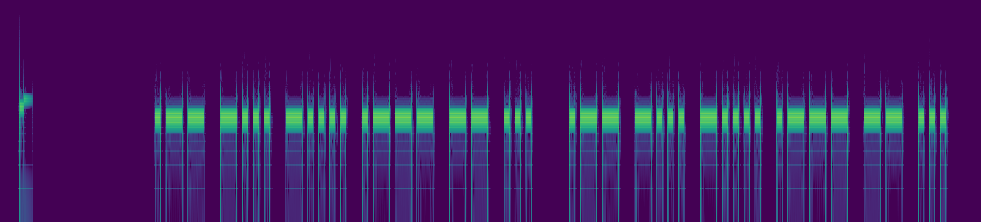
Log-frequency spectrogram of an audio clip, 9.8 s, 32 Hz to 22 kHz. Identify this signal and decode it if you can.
Morse code, heard as a keyed tone, about 22 wpm, 700 Hz. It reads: WB6JMS WB6JMS
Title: USA Call Signs Repeated 2x 22wpm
